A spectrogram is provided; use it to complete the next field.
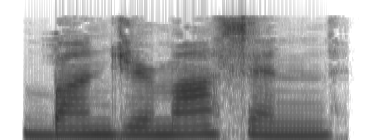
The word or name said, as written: banjermasin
